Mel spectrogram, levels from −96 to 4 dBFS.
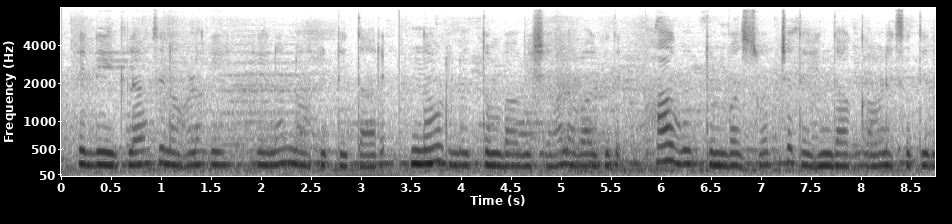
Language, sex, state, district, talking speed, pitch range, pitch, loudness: Kannada, female, Karnataka, Mysore, 130 wpm, 210-230 Hz, 220 Hz, -21 LUFS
